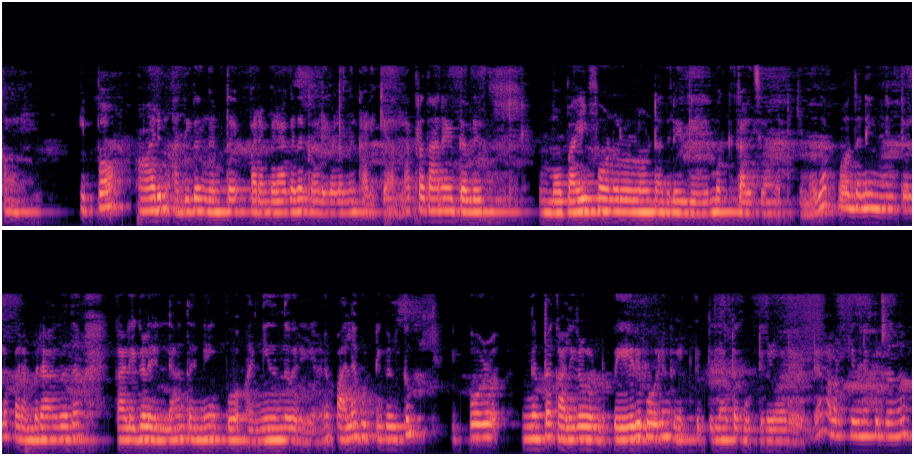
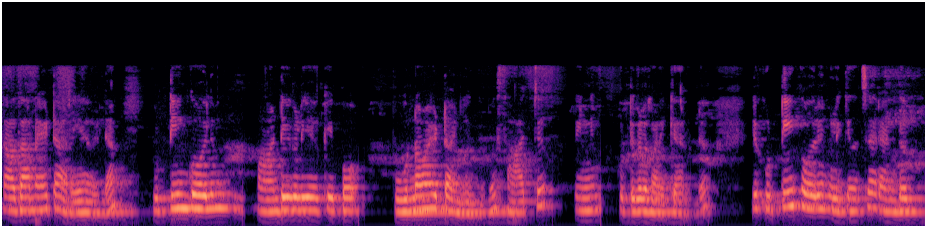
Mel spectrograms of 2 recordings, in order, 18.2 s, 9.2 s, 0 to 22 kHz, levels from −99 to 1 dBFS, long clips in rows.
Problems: low volume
